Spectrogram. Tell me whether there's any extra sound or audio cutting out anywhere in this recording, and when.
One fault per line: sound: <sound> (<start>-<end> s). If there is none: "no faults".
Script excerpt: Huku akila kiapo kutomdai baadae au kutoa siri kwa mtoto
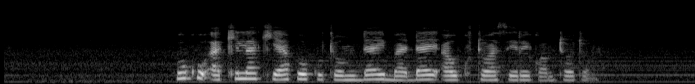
no faults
